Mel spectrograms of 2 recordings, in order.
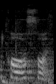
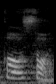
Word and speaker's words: โกสน: คะ ซึ่ง เจ้า ต้น โกสน เนี่ย ดัน มี เสียง นะ คะ แบบ ออก เสียง นะ คะ คล้าย กับ คำ ว่า กุศล ค่ะ เช่น บุญ กุศล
